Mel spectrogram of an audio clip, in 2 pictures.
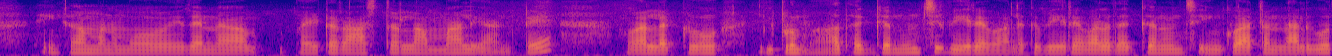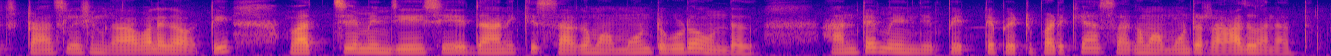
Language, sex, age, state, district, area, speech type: Telugu, female, 30-45, Telangana, Hanamkonda, rural, spontaneous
